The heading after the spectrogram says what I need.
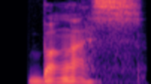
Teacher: S often makes a longer sound than in English. This is more noticeable in words ending with S.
